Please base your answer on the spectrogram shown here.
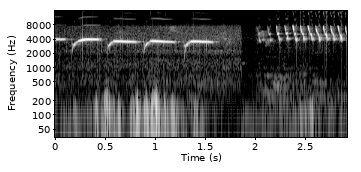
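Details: Excited male canary courting a hen: four long, pure whistled notes that each swoop up and then hold level, followed by a quick pulsing trill.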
